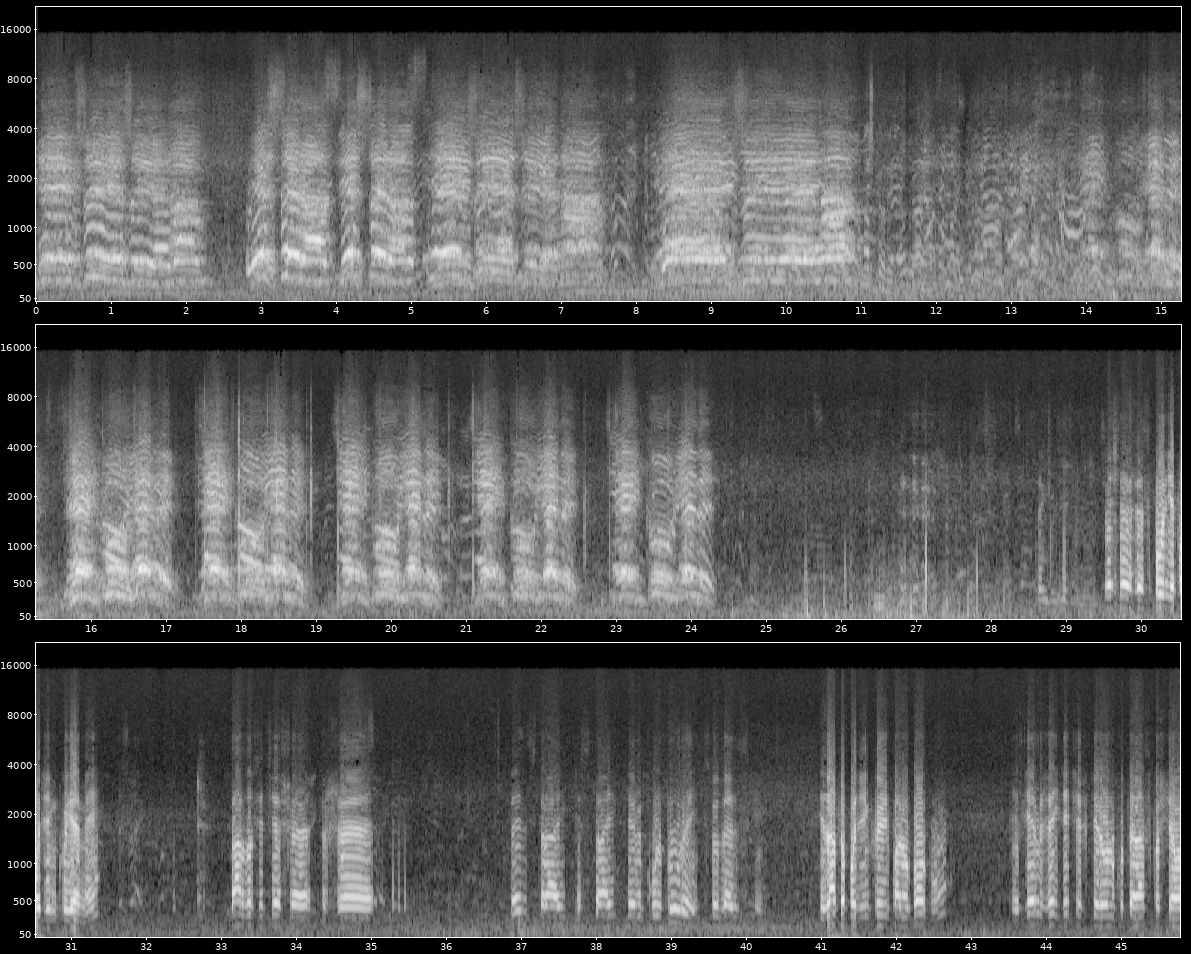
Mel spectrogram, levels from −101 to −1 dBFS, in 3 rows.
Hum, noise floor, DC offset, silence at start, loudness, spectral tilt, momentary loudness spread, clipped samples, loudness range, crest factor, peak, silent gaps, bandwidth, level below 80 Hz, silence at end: none; -51 dBFS; under 0.1%; 0 s; -18 LUFS; -3.5 dB/octave; 19 LU; under 0.1%; 10 LU; 20 dB; 0 dBFS; none; 15.5 kHz; -48 dBFS; 0 s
